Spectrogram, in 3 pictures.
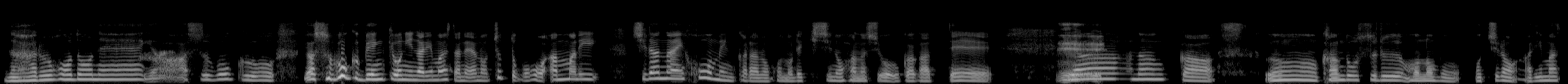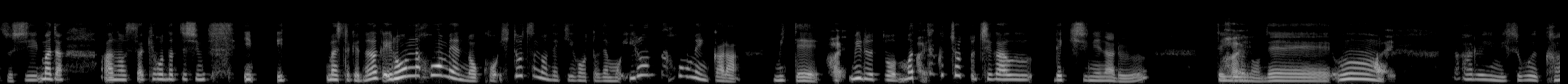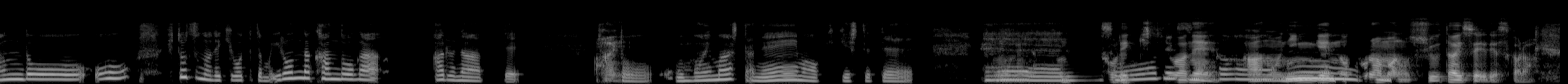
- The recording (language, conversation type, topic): Japanese, unstructured, 歴史上の出来事で特に心を動かされたものはありますか？
- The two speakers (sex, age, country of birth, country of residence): female, 50-54, Japan, United States; male, 45-49, Japan, United States
- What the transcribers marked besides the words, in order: other background noise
